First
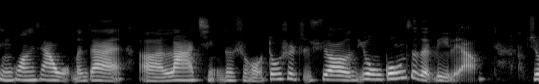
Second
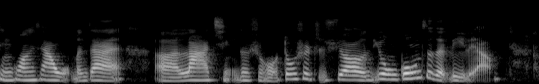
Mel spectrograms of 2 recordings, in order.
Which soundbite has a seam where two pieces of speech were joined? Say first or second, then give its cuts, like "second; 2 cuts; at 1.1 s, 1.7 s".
first; 1 cut; at 1.3 s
